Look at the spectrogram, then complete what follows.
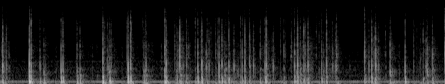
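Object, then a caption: Paperboard milk carton. Fingertips and nails tap and scratch the side of an apparently full 1-liter paperboard milk carton with a plastic cap, held in one hand. A rapid, uneven run of dull, hollow taps with a low thud beneath them, mixed with soft, brief scratchy clicks that die away almost instantly.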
